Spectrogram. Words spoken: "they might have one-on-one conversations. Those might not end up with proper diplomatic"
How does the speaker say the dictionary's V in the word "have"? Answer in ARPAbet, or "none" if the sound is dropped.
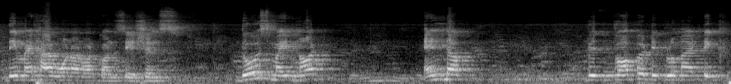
V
